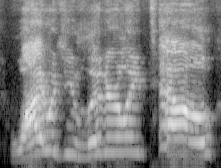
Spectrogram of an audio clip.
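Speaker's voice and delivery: high, loud and drawn-out disbelief; incredulous demand. Retold or imitated. Host berating a character for giving away a secret, incredulous. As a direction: demand an answer as if you can't believe the stupidity.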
